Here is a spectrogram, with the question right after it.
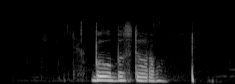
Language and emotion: Russian, neutral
